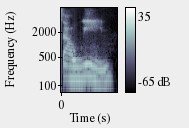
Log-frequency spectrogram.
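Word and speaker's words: Samhain: that that was called i think it i think the pronunciation is salween and it was kind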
